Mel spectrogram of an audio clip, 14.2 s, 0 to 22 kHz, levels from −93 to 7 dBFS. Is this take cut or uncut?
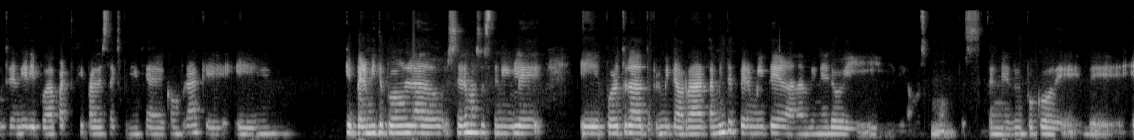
uncut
